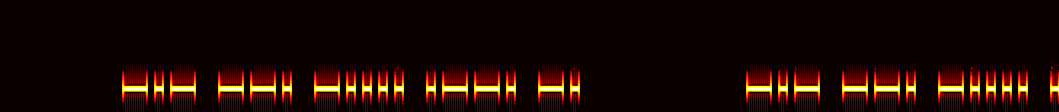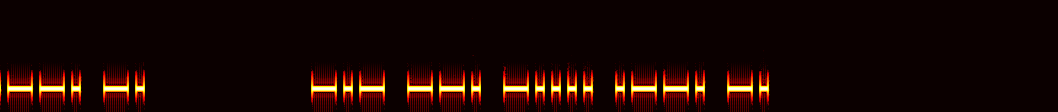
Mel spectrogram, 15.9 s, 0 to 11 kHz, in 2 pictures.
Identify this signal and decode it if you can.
Morse code, heard as a keyed tone, about 20 wpm, 700 Hz. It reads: KG6PN KG6PN KG6PN
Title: USA Call Signs - 5 Characters - Repeated 3x - 20wpm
